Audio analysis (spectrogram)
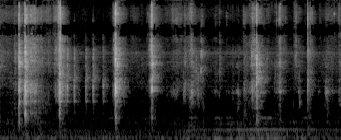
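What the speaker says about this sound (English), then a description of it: "You can cut it out with scissors as well." Crisp snips of scissors cutting paper, close up, in a slow irregular series of separate cuts against a quiet background.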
